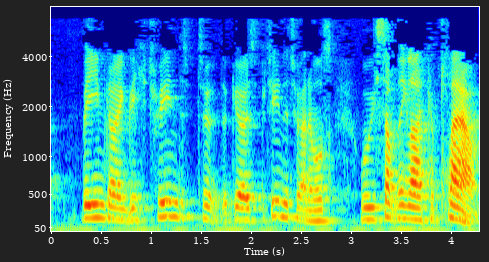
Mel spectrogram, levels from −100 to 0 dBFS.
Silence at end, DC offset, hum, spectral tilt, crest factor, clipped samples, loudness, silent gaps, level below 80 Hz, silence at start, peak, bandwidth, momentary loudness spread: 0 s; under 0.1%; none; -6.5 dB/octave; 22 dB; under 0.1%; -25 LUFS; none; -48 dBFS; 0 s; -2 dBFS; 7.2 kHz; 10 LU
